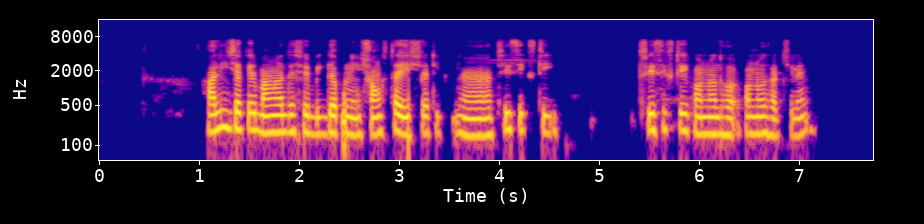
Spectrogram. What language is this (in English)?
Bangla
